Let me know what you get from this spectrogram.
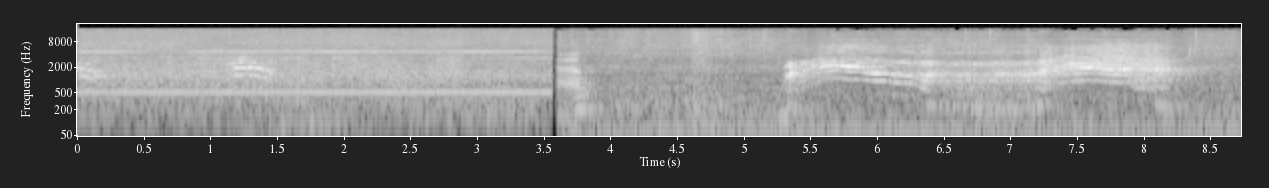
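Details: A cat being bathed in a basin of water, crying out during the wash: drawn-out, harmonic meows that bend up and fall, two loud ones about two seconds apart near the end, after a faint earlier mew over steady hum.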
